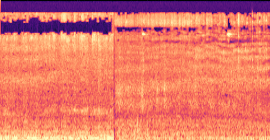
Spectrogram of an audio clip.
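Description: Car engine running, a loud steady low rumble, cut off abruptly about two seconds in. A quieter steady engine-and-traffic rumble follows.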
